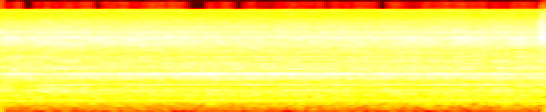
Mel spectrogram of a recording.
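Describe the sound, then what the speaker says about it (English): A hair dryer blows steadily on drying chalk paste, a loud, constant whooshing whine held close without pause or talk. "You can use a hair dryer to do this."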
